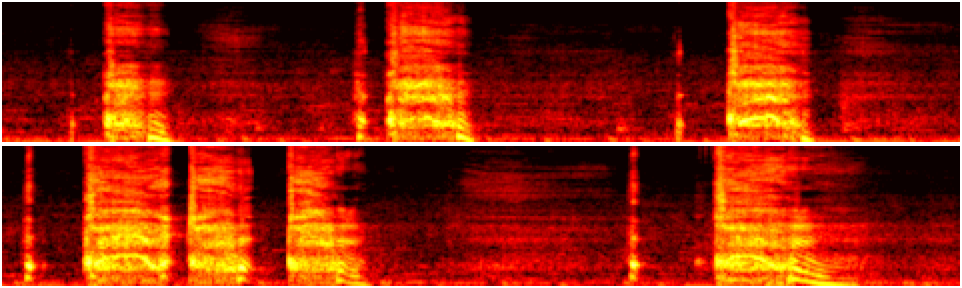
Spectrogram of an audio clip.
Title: SONIDO DE TOS - PERSONA TOSIENDO - TOS DE ADULTO - SOUNDS NATURAL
